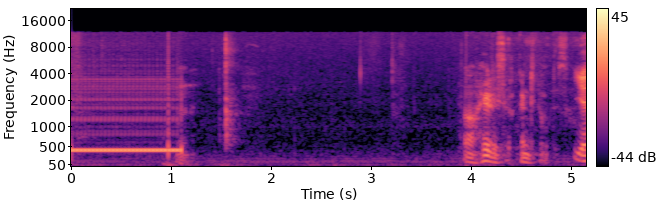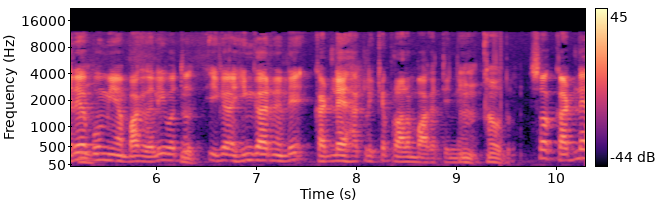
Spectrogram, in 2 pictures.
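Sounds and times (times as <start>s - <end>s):
telephone line tone as a listener's call comes in: 0.0s - 1.2s
speech: 4.0s - 10.2s.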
